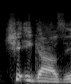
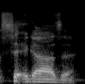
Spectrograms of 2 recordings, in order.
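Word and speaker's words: Cittàgazze: thought they got uh it's chitti ghazi isn't it it's not citagarza he's pronouncing it wrong at the time um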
